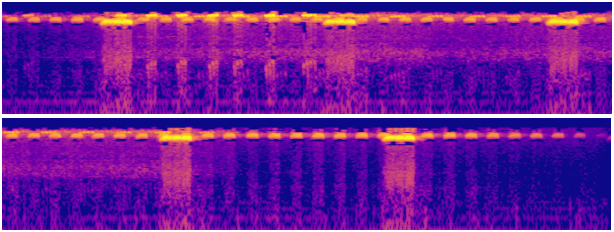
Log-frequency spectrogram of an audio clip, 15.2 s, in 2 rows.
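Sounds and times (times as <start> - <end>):
insect calling with a high pulsed trill: 0.0 - 15.0.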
